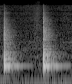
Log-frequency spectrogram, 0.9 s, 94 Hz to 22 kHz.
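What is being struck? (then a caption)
Wooden baritone ukulele back. A finished wooden baritone ukulele back and body assembly, made of black cherry, beech or white ash, is tapped twice as a sound test. Each tap gives a short, hollow wooden knock with a tone centered near 310 Hz that fades within a fraction of a second.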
